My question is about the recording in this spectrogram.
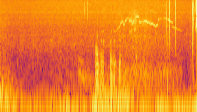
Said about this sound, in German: Das Aufstoßen kam dieser von dir, ne? Nee, ich habe so mal. Nee, aber da war so ein, so ein leichtes Aufstoßmittel.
